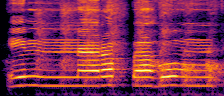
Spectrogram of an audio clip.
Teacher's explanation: Inna terdapat hukum bacaan gunnah karena ada nun yang bertasydid sehingga cara membacanya harus ditekan atau didengungkan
